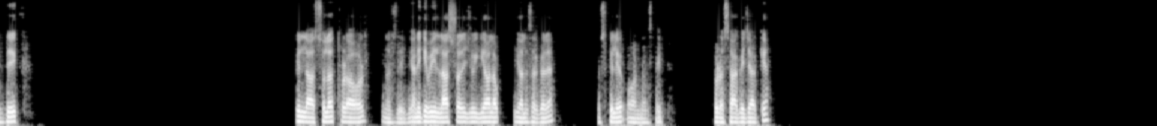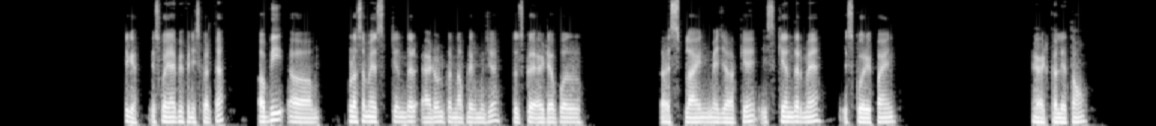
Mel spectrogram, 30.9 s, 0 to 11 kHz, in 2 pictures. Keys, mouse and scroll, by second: 1.4 click, 10.7 shift+click, 12.7 click, 15.3 click, 16.9 right click, 17.5 middle click, 17.5 scroll up 1, 18.2 middle click, 18.2 scroll up 1, 19.0 middle click, 19.3 middle click, 19.7 middle click, 21.5 click, 22.9 click, 23.9 middle click, 24.7 middle click, 25.4 right click, 26.8 click, 28.4 click, 29.4 click, 30.0 click.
